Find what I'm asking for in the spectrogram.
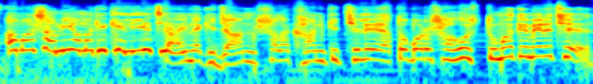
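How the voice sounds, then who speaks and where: A woman playing a rough young village husband in a comic skit, swearing and talking crudely. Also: very high-pitched, very animated, very fast, fairly bright tone, soft background music, voice pushed up, heavily acted. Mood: tender.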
